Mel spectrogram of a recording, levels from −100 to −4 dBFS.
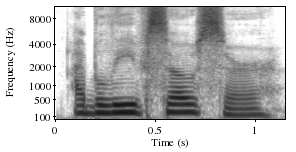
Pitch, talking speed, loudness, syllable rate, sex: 165 Hz, 210 wpm, -18 LUFS, 6.5 syllables/s, female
